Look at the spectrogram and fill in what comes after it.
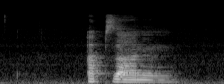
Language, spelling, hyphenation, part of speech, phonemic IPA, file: German, absahnen, ab‧sah‧nen, verb, /ˈapˌzaːnən/, De-absahnen.ogg
- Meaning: 1. to skim 2. to skim off money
